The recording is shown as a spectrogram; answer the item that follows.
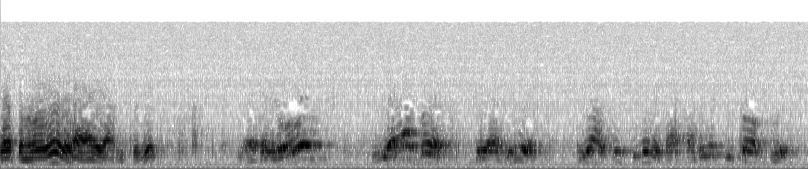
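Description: Speech only: voices talking in an old radio drama recording, over a steady low hum.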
